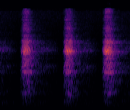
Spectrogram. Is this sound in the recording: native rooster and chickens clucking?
no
